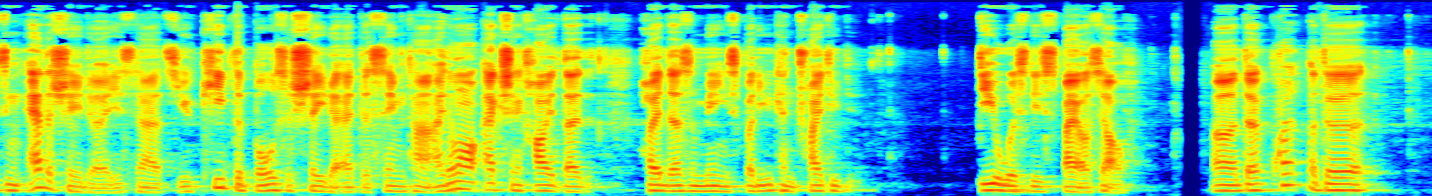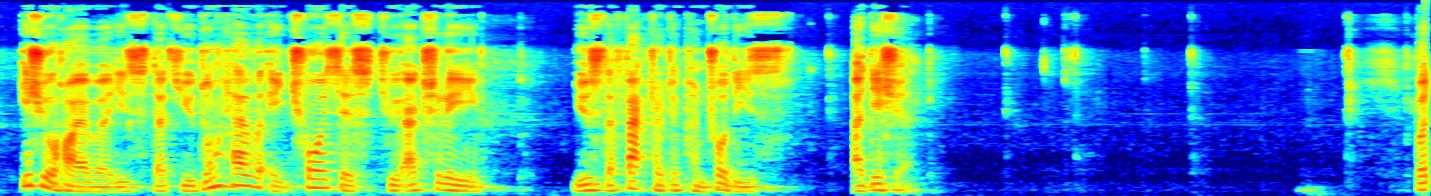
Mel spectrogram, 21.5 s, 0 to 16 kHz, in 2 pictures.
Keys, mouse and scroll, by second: 2.9-5.9 drag, 6.2-8.4 drag, 8.4-8.9 scroll up 2, 10.5 click, 11.9 click, 12.9 click, 13.7 click, 16.2 click, 18.3 click, 19.7 click.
